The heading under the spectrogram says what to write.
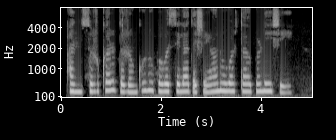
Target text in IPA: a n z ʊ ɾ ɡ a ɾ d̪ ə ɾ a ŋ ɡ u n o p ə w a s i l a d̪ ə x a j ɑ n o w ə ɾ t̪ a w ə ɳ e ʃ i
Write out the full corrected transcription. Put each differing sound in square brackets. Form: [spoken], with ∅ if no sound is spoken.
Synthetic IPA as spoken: a n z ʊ ɾ ɡ a ɾ d̪ ə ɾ a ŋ ɡ u n o p ə w a s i l a d̪ ə [ʃ] a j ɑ n o w ə ɾ t̪ a [b] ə ɳ e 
